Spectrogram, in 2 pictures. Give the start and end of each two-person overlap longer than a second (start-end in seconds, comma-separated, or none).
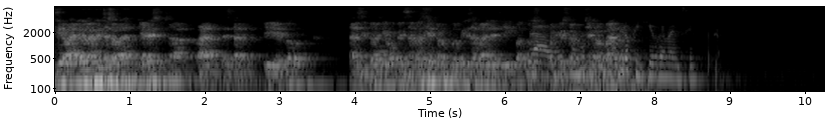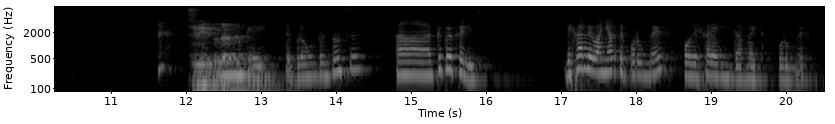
6.3-7.5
